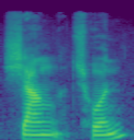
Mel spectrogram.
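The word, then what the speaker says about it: 香椿: The Chinese name pronounced Xiang Chun, S-H-I-A-N-G, T-S-U-E-N.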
